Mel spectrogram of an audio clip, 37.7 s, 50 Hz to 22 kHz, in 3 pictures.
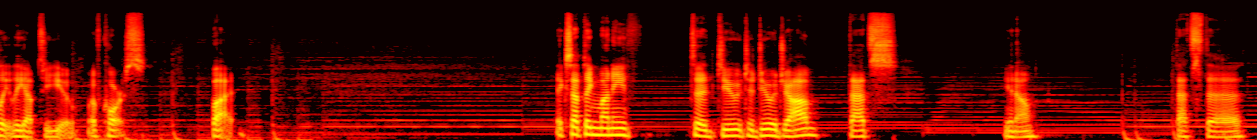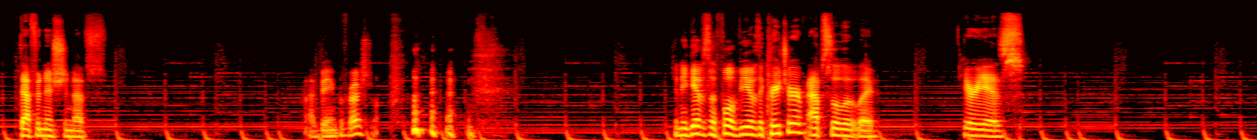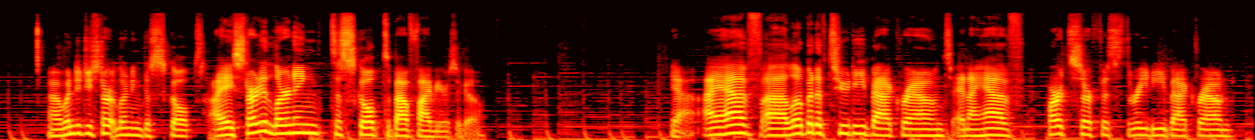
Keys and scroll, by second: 6.0 ctrl+space, 13.8 ctrl+z, 13.9 ctrl+z, 20.0 f.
